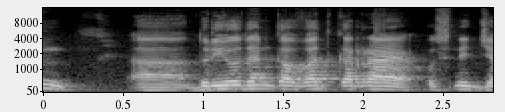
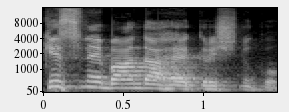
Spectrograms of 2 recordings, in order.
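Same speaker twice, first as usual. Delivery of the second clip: angry, pitched-up shout; 5 semitones higher than usual. Retelling how Balram angrily asked Yashoda a question: retelling an angry shout. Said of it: "बहुत जोर से चिल्लाकर यशोदा से पूछा".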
